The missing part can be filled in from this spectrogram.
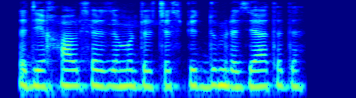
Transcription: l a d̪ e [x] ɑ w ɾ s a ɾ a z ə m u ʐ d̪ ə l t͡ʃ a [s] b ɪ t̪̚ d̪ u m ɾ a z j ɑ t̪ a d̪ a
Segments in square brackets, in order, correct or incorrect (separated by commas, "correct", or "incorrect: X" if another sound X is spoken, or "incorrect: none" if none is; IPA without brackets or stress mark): correct, correct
